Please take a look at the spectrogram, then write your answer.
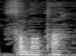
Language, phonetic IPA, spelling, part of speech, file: Polish, [sɔˈbɔta], sobota, noun, Pl-sobota.ogg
